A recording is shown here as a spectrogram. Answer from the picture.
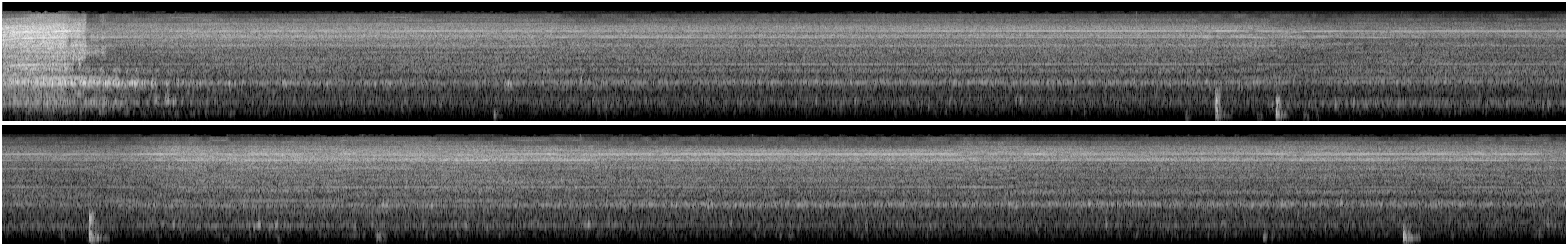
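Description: Electric heat gun running steadily, a loud fan blowing with a constant whine, heat-setting sprayed colour. It is louder for about the first second, and a few short knocks come around the middle and near the end.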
